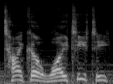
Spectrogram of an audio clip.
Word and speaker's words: Taika Waititi: Slash Film have reported that dozens of filmmakers, including, but not limited to, Martin Scorsese, Taika Waititi, that's how you say his name, Sofia Coppola, Seth Rogen, Greta Gerwig, Barry Jenkins, Kathy Yan, Michael Bay, Jude Apatow, Edgar Wright, Alfonso Cuarón, M.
